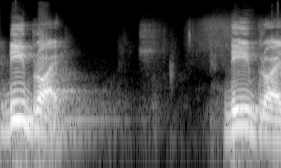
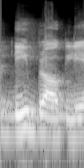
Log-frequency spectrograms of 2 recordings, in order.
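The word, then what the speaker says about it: de Broglie: तो 1924 में एक फिजिसिस्ट हुए डी ब्रॉय, सर ये तो डी ब्रॉगली है, प्रोनाउंस इसको डी ब्रॉय किया जाता है, BROY, डी ब्रॉय, BROY, ये प्रोनाउंसिएशन ऐसे किया जाता है।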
